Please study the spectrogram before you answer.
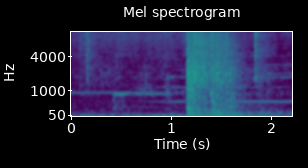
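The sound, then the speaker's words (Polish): A heavy door, hard to close, is pushed shut with one dull, solid thunk partway through, followed by a brief rumbling decay over a quiet background with a faint sustained tone. “Nie możemy ich zamknąć. Nie mogę ich zamknąć. No co jest z tymi drzwiami, moje dzieci?”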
